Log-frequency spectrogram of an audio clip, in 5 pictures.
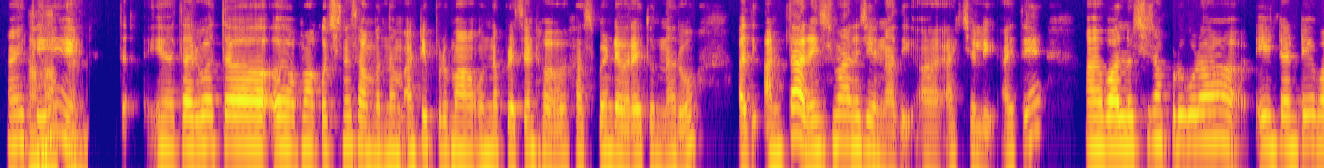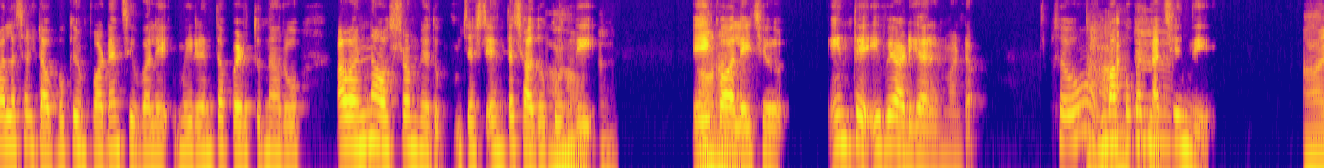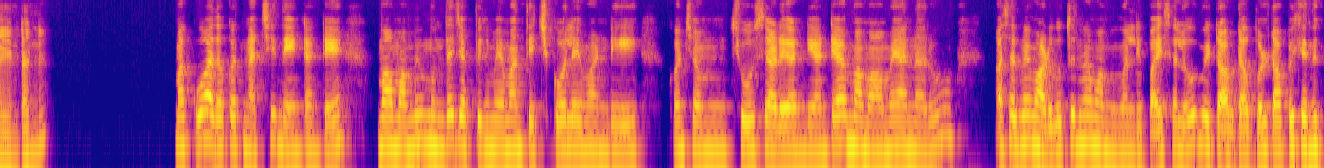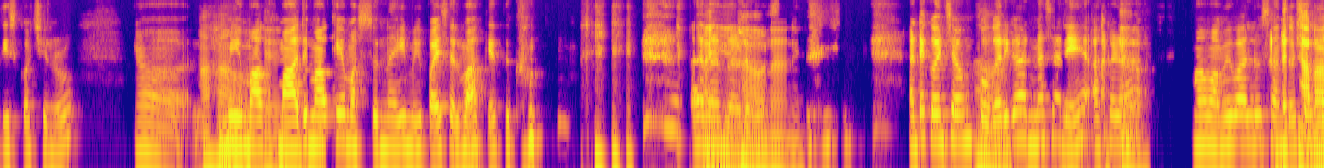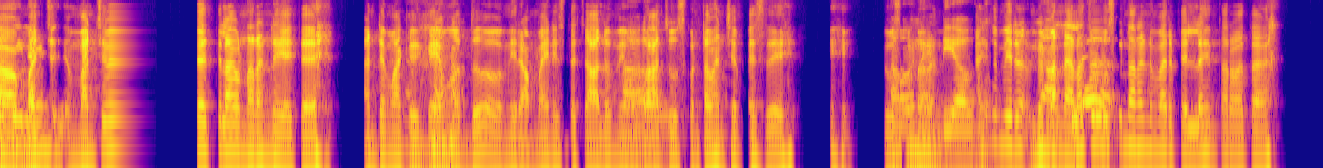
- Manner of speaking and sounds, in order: in English: "ప్రెజెంట్ హ హస్బెండ్"; in English: "అరేంజ్‌డ్"; in English: "యాక్చువల్లీ"; in English: "ఇంపార్టెన్స్"; in English: "జస్ట్"; in English: "సో"; distorted speech; in English: "మమ్మీ"; in English: "టాపిక్"; chuckle; giggle; chuckle; in English: "మమ్మీ"; other background noise; chuckle; chuckle
- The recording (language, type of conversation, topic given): Telugu, podcast, వివాహ జీవితంలో రెండు సంస్కృతులను మీరు ఎలా సమన్వయం చేసుకుంటారు?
